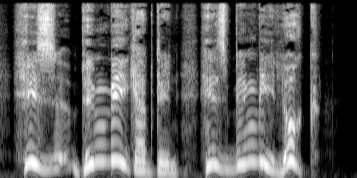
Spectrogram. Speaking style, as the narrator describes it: Picture Singh, aghast, cried

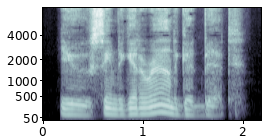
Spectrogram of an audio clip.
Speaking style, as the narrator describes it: Keith said dryly

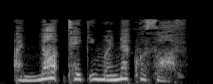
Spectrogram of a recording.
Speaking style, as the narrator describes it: Jesse whispers angrily

